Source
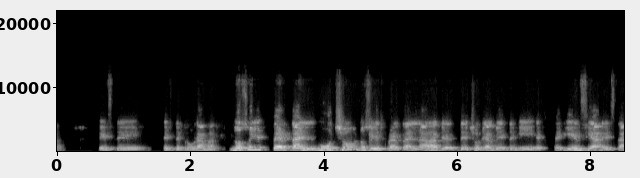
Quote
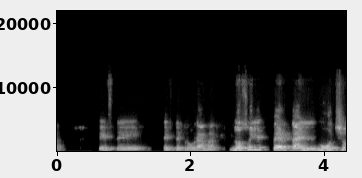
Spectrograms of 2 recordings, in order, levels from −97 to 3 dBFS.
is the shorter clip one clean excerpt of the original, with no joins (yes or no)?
yes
